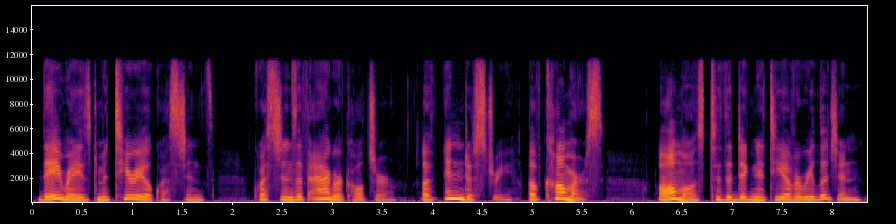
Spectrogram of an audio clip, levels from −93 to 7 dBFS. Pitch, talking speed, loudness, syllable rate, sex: 230 Hz, 130 wpm, -16 LUFS, 5.3 syllables/s, female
